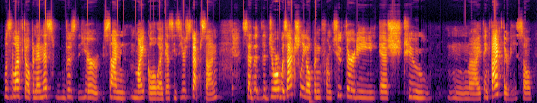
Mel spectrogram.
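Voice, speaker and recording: Woman, sore scratchy throat, bright tense voice, confrontational commentary host. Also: on the high side. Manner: confrontational, addressing someone directly, repeats herself. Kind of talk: direct-to-camera commentary.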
